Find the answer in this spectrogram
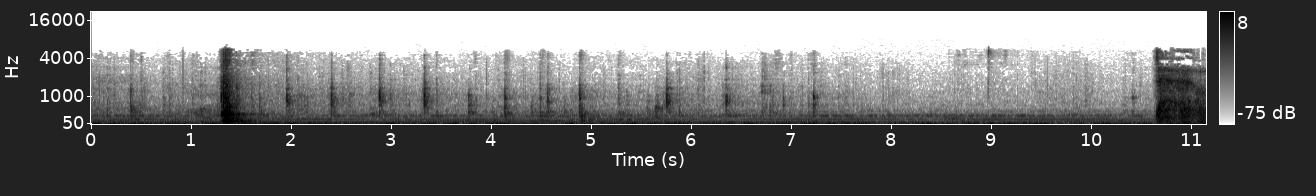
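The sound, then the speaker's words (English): A man fumbles at the lock of his own front door, its keyhole covered over, with one sharp bump followed by a run of small, irregular metallic clicks and scrapes over a low steady hum, ending in a louder rattle. “I'm so nervous I can't find the lock to my own.”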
